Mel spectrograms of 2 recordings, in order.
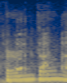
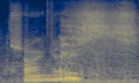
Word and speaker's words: Sharingan: It's actually officially pronounced the Sharingan. it's not Sharingan, it's Sharingan.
